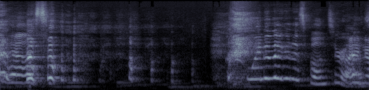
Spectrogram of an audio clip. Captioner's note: laughing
